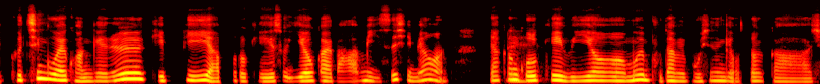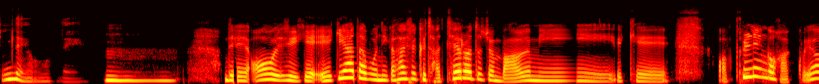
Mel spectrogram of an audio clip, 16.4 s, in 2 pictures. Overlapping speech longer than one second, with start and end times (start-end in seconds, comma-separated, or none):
none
